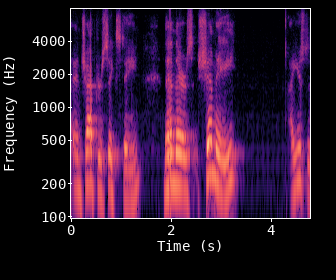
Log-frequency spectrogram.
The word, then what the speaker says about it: Shimei: So I just listened to the other guy who pronounces these names, and he pronounced it Shimei. Okay, that's the Hebrew pronouncement.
